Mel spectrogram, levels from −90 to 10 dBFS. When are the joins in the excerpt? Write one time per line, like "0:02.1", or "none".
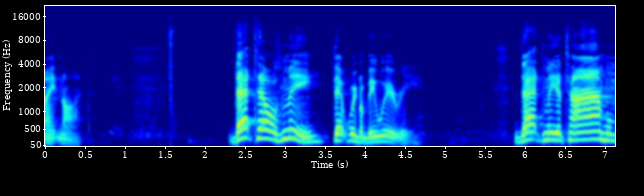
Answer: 0:03.5
0:03.9
0:06.2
